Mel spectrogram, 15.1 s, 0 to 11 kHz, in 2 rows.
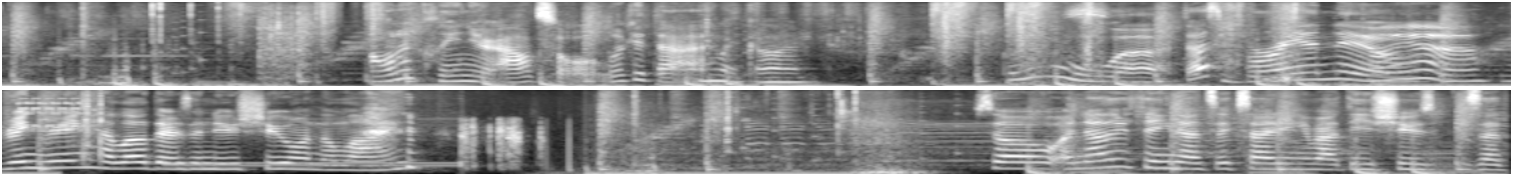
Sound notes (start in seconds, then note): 3.7 sponge scrubbing; 10.8 upbeat music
